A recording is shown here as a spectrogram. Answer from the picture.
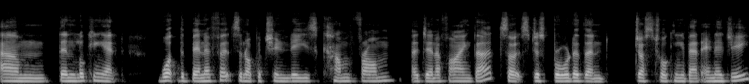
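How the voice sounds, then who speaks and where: A speaker with an Australian accent talks at a fairly quick pace. The background is quiet. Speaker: urban energy researcher / panelist. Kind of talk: conference panel presentation. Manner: hesitant, many fillers (um).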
